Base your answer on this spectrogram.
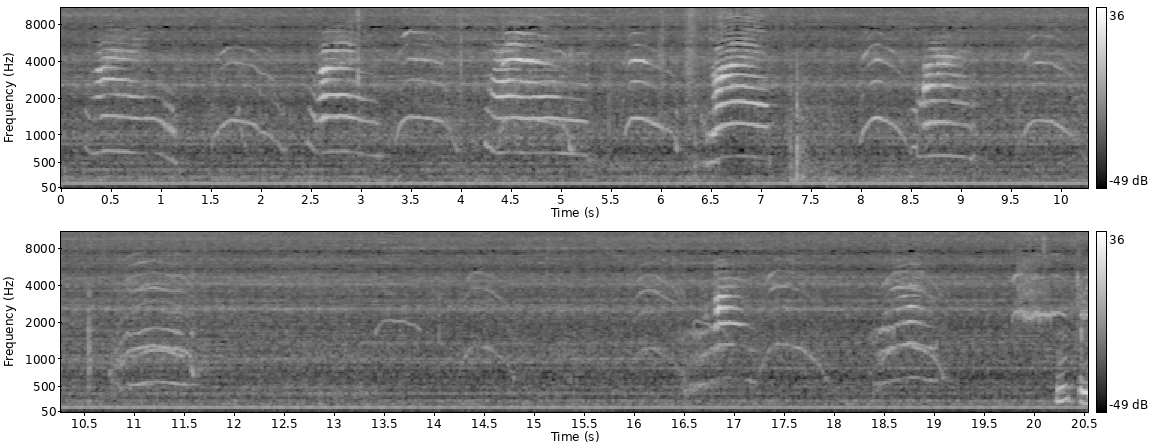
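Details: Ragdoll kittens raised in a home cattery in central Kansas, uncaged; several high, arching mews overlap and repeat irregularly, some rising then falling, with a steady electrical hum underneath and a brief human remark.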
